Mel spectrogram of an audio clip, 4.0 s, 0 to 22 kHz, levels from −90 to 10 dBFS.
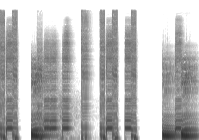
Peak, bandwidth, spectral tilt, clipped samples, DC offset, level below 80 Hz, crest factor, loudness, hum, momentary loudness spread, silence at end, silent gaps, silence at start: -2 dBFS; 17.5 kHz; -4.5 dB/octave; under 0.1%; under 0.1%; -24 dBFS; 16 dB; -19 LUFS; none; 9 LU; 0 s; 0.44-0.62 s, 2.45-2.50 s, 2.81-3.25 s; 0 s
